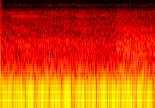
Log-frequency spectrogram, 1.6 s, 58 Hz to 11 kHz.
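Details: 2015 Kia Cerato with constant shaking at idle: low rumble with an uneven, stumbling pulse every few beats, one cylinder dropping out; scan tool live data points to cylinder 4 misfire, later traced to a faulty injector.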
